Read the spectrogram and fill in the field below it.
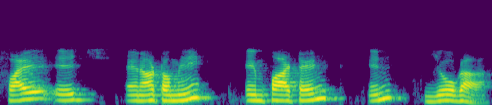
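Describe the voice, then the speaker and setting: A man's voice: sits high, slow pace. A man teaching a yoga anatomy class over a video conference call. He dictates notes, repeats phrases and spells out key words letter by letter. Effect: heard over a video conference call. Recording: narrow phone-like call audio.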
